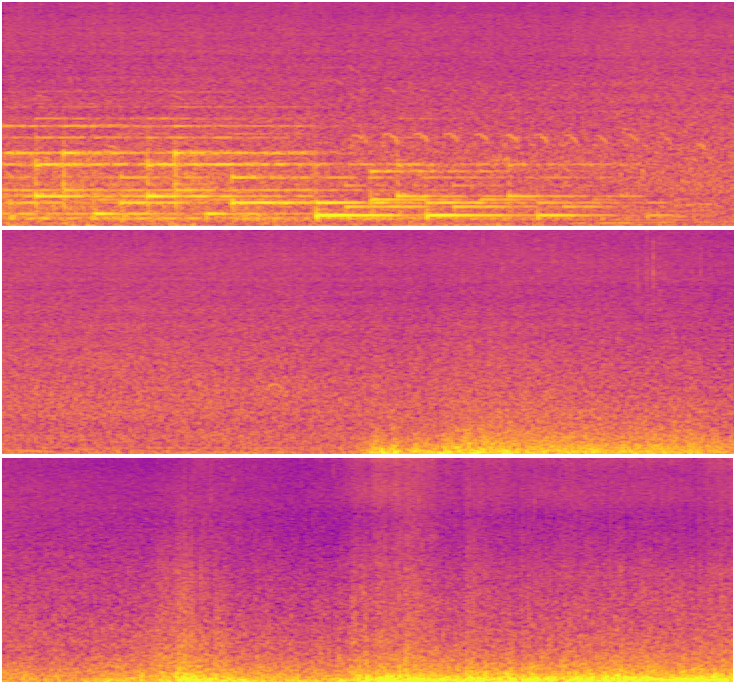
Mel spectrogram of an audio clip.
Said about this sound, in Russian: Эх, море.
